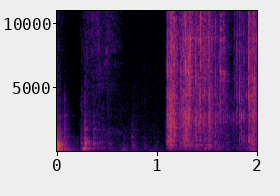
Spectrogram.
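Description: Plastic LEGO parts bags crinkling as they are handled, starting about a second in, after a single sharp knock at the start.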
